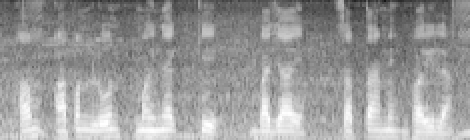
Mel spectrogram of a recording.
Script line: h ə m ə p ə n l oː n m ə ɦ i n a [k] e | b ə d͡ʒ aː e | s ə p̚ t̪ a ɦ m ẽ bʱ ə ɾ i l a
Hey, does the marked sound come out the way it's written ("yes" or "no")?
yes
